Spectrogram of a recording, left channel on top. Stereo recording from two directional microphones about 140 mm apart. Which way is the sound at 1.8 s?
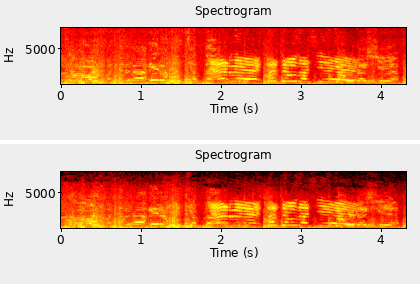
90° left.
